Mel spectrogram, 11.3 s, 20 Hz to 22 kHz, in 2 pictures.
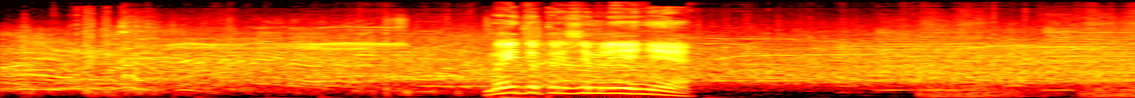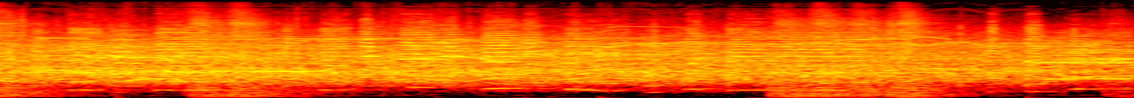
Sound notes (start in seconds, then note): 0.9 whistle blows; 4.1 crowd cheering; 5.4 marching band playing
